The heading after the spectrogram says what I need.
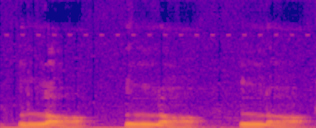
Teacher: the first sound, law, is lateral liquid because it is created almost in the region of alveolar ridge · the tongue makes contact with the middle of the alveolar ridge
